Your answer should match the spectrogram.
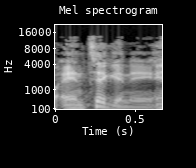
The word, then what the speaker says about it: Antigone: How do you pronounce her full name? It's Annie for short, but... – Oh, Antigone. – Antigone.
